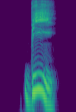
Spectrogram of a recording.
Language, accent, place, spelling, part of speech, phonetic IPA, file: German, Germany, Berlin, bi-, prefix, [biː], De-bi-.ogg
- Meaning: bi-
